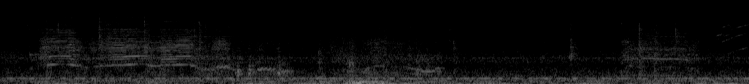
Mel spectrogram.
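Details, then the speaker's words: Sony Handycam DCR-TRV310 Digital8 camcorder, running a cleaning tape in record after cleaning the pinch roller, heads suspected dirty: faint steady mechanical whir with light hum, no knocks or squeals; nothing unusual heard. "I'm not really hearing anything in there that sounds unusual."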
